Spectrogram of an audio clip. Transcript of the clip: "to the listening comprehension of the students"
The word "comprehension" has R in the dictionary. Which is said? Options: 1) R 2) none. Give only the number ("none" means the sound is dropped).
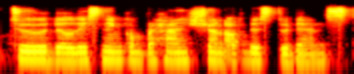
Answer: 1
